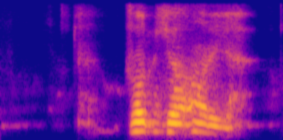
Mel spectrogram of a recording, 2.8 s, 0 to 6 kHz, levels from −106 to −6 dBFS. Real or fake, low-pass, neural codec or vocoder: fake; 5.4 kHz; autoencoder, 48 kHz, 32 numbers a frame, DAC-VAE, trained on Japanese speech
